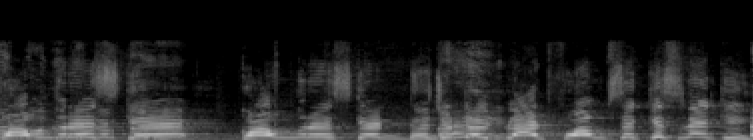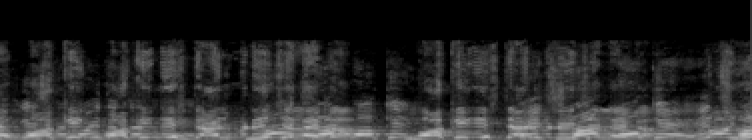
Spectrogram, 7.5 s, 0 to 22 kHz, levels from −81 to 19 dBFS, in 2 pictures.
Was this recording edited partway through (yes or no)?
yes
